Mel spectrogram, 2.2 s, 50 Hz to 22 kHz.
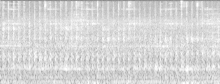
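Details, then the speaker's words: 2021 Berkshire XL 40E RV diesel generator with the engine stopped, stop button held: quiet, fast buzzing rattle of the electric fuel pump priming, advised for 20 to 30 seconds after a few days unused; normal. "You can listen to it. You'll hear the pump rattling to let you know it's priming."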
